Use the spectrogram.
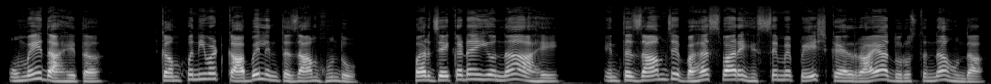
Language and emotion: Sindhi, neutral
